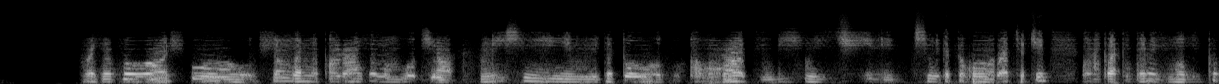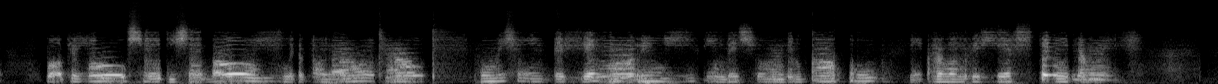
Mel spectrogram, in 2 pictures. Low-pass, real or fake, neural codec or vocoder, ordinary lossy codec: 19.8 kHz; fake; codec, 44.1 kHz, 0.9 kbps, DAC; none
